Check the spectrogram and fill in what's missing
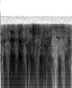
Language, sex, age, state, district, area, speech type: Odia, male, 18-30, Odisha, Balasore, rural, conversation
